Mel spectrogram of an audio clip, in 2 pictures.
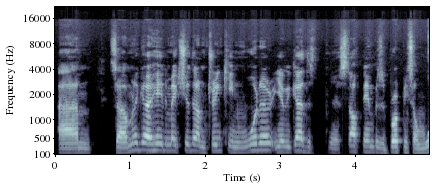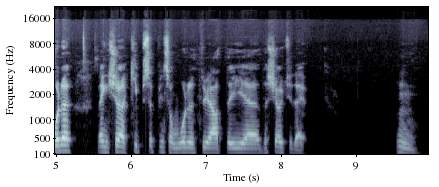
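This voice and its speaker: A man with a cold, his voice a little croaky, hosting a chatty forex chart session with lots of fillers and restarts. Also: mid-range voice, brisk, a little mellow, dry recording. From United States. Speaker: forex trading show host. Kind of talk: casual chart commentary.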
